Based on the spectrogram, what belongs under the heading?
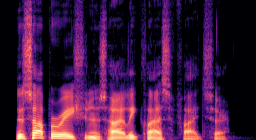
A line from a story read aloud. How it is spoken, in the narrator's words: Castillo said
